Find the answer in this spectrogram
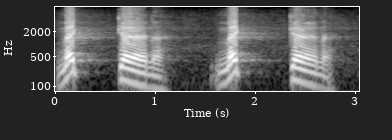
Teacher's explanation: لو حبنا ندغم النون في الكاف هقول إيه؟ مكان مكان، فحصل عندي تشديد بعد الإدغام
